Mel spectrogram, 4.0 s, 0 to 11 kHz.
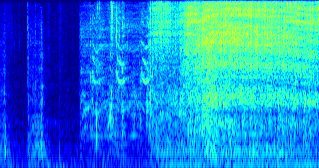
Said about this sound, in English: Right, so I'm just leaving my machine to descale now, so that'll take about 40 minutes.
